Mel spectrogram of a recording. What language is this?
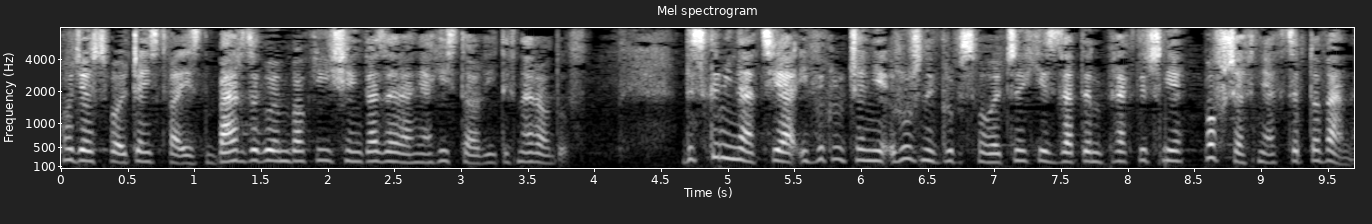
Polish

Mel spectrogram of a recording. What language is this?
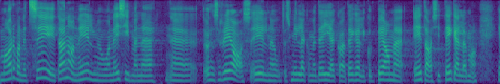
Estonian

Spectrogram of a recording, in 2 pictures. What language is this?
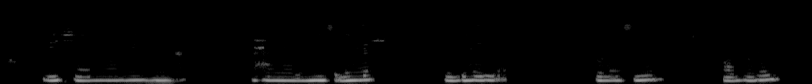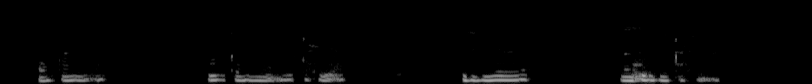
Somali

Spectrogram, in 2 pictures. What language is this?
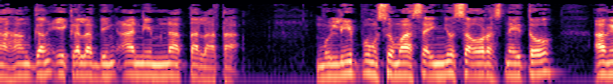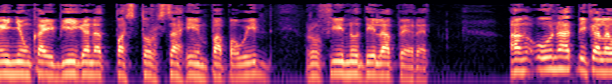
Filipino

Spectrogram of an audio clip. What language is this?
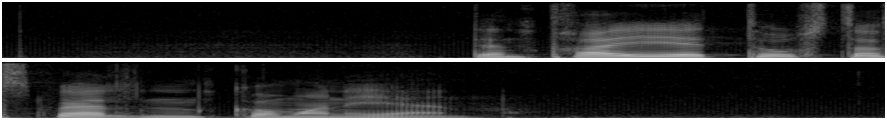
Norwegian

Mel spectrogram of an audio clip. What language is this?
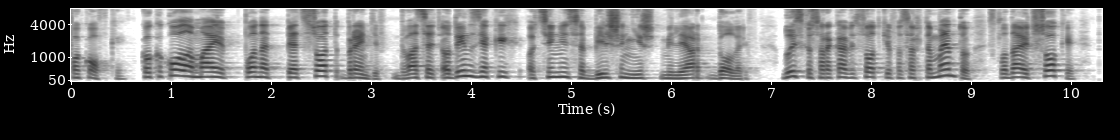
Ukrainian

